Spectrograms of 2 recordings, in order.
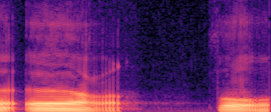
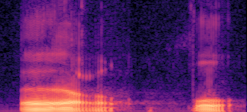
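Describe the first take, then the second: No difference in how they are said.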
